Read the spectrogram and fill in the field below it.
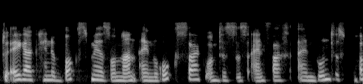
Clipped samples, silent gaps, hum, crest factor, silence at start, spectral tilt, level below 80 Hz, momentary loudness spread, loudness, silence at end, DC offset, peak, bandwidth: under 0.1%; none; none; 20 dB; 0.05 s; -4.5 dB/octave; -78 dBFS; 7 LU; -23 LUFS; 0 s; under 0.1%; -2 dBFS; 7.6 kHz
